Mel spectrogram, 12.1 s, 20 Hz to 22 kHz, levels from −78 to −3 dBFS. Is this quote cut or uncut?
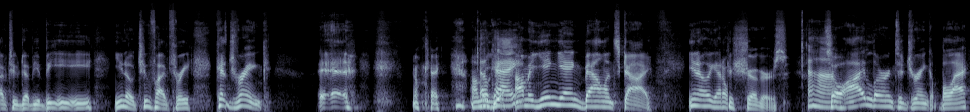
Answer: cut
